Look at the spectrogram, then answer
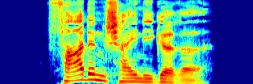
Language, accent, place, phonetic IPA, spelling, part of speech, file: German, Germany, Berlin, [ˈfaːdn̩ˌʃaɪ̯nɪɡəʁə], fadenscheinigere, adjective, De-fadenscheinigere.ogg
- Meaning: inflection of fadenscheinig: 1. strong/mixed nominative/accusative feminine singular comparative degree 2. strong nominative/accusative plural comparative degree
